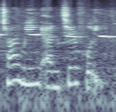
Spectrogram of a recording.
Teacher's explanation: This sound is shaped at the post-alveolar region, where the tongue comes near behind the alveolar ridge, and it's produced using an affricative manner, meaning it begins with a complete stop of airflow taken after by affricative release. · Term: affricate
